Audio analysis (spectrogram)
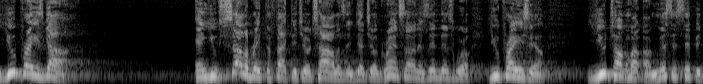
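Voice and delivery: loud, high stern rebuke; mother scolds him to praise God; scolding preach. Retold or imitated. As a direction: lay down the law to her son.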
